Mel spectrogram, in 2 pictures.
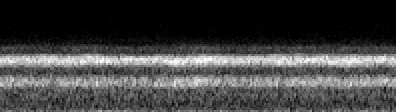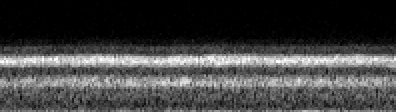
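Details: A chorus of many frogs in a spring wetland behind a house, recorded live: constant overlapping croaks blend into a smooth, droning trill at two pitches, unchanging in loudness across the whole stretch.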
